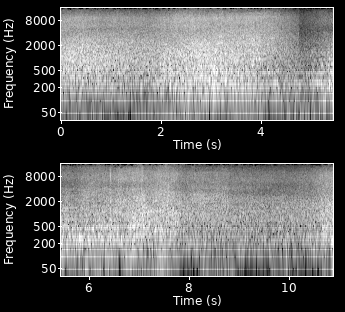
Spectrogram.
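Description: Ocean waves washing ashore: a steady rush that swells and eases every few seconds, with a lull about halfway through.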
